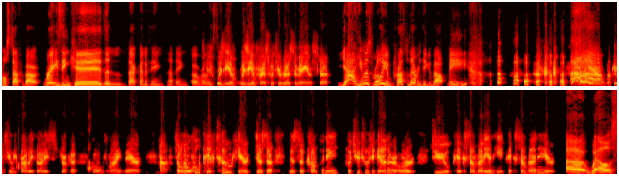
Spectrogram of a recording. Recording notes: This episode was recorded via a Zoom call. Please overlook any audio issues!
